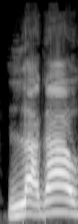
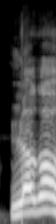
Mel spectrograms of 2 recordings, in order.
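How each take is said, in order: First: लगाव as "la-gaa-v", the correct form; correct pronunciation. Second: लगाव misread as "lo-go"; incorrect pronunciation. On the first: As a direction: say लगाव with an open long aa, "la-gaav". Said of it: "लगाव शब्द सही होता है". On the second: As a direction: say लगाव with short rounded vowels, like "logo". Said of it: "गलत हो जाएगा". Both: Shown as a demonstration.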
